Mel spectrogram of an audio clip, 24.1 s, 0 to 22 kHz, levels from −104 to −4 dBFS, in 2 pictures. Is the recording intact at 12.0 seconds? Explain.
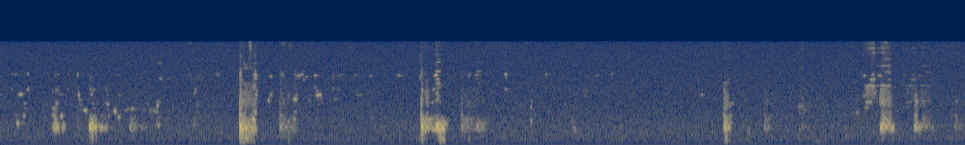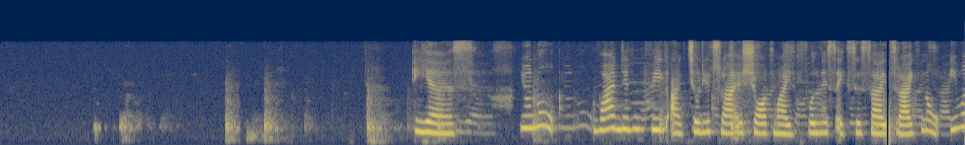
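No. At 12.0 seconds, as throughout the clip, the speech is trailed by a quieter, thinner copy about half a second later, around 21 dB down. This is echo with no canceller: the far end's loudspeaker leaks into its microphone and returns over the wideband G.722 call.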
